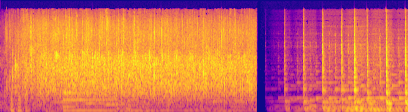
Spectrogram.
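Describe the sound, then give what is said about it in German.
An audience claps for God at the close of a bilingual English-German sermon, steady in a loud, dense wash of applause for about five seconds over a low sustained tone, then it cuts off abruptly and chordal keyboard music begins. “Let's give God a, a, a Lasst uns ihm uh, yeah, einen Applaus please.”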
